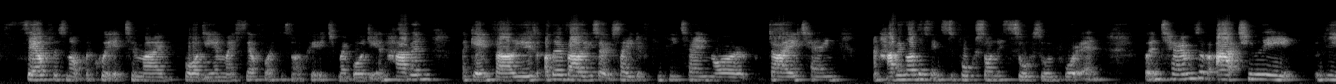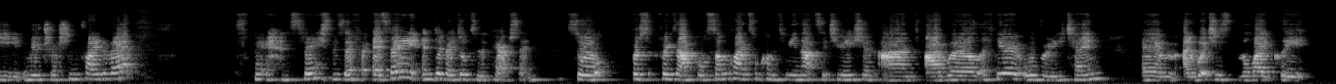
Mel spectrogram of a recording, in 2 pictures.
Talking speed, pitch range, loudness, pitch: 190 wpm, 200-240 Hz, -23 LUFS, 215 Hz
